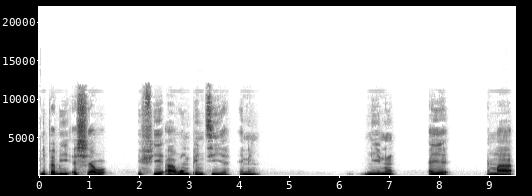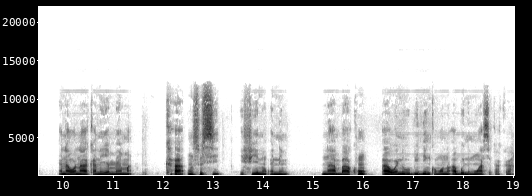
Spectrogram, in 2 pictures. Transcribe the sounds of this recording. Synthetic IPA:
nĩ˦pʰa˦bi˦ɛ̰˦ɕɪ˨a˦wɔ˨ | e˨fi˦e˦ʔa˨wɔ̃˦m̩˦pʰɛ̃˦ntʰi˦˨jɛ˦ | æ˨nĩ˦m | mĩ˨e˨nũ˦ | ɛ˦jɛ˨ | mãː˦ | ɛ˦nã˨wɔ˨nã˦a˨kʰa˨nʊ̃˦jɛ˦m̩˨mɛ̃˨˦mã̰˨ | kʰa˦˨n̩˦sʊ˦si˨ | e˨fi˦e˦nʊ̃˦ʔæ˨nĩ˦m | nã˨baː˨kʰʊ̃˦ | a˦wɔ˨nɪ̃˦wo˨bi˦dĩ˦ŋ̩˨kʰɔ˨mɔ̃˦nʊ̃˦ʔa̰˦bɔ˨nĩ˨mːũ˦a˨sɪ̰˨kʰa̰˨kʰɾa˦

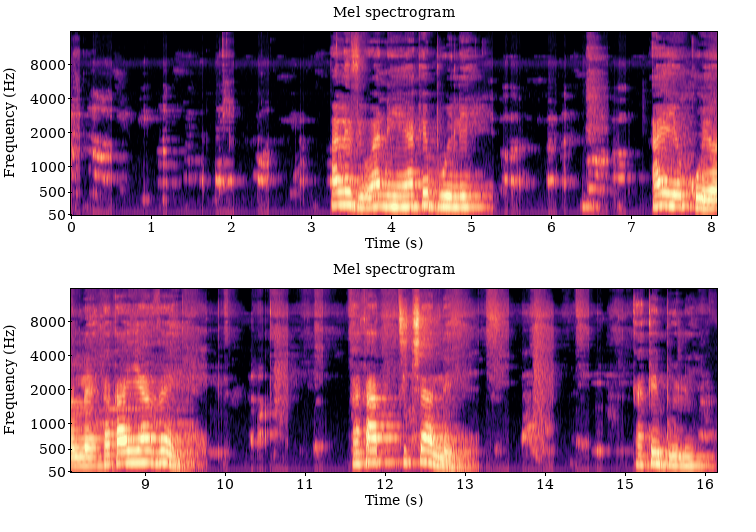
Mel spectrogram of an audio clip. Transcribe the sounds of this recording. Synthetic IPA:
wa˦le˦vi˨wo˨a˦nɛ˨ja˦ke˦bu˦e˨le˦ | a˦je˦je˦ko˨jɔ˨lɛ˨ka˦ka˦ji˦a˦vɛ˦˨ | ka˦ka˦t̪i˦t͡ʃa˦lɛ˨ | ka˨ke˦bu˨e˨le˦

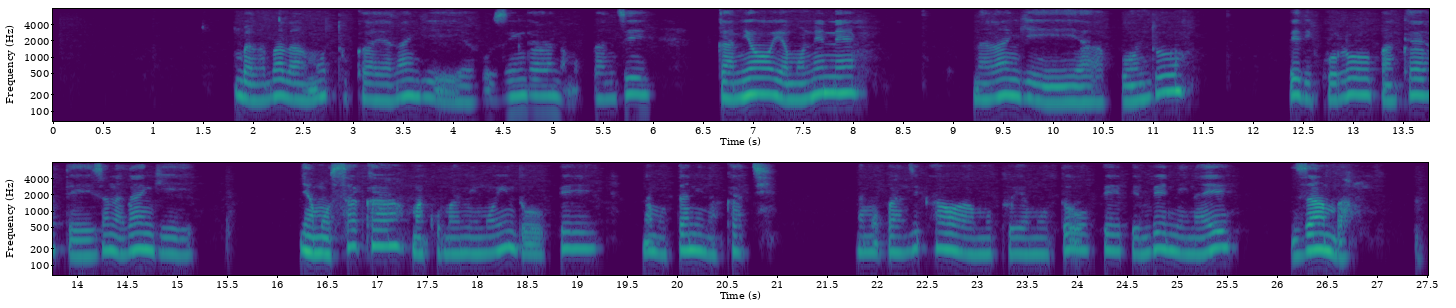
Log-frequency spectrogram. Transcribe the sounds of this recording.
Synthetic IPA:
ba˨la˨ba˦la˨mo˦tu˨ka˨ja˨la˦ŋɡḭ˨ja˨ko˨zi˦ŋɡa˦na˨mo˨pa˨nzi˦ | ka˨mjɔ˦ja˨mo˨nɛ˦nɛ˦ | na˨la˦ŋɡi˨ja˨po˨ndu˦ | pe˦li˨ko˨lo˦pa˨ŋka˦te˨e˨za˦na˨la˦ŋɡi˨ | ja˨mo˨sa˦ka˦ma˨ko˨ma˨mi˨mo˨ji˦ndo̰˨pe˦ | na˨mo˨ta˦ni˦na˨ka˦ti̥˨ | na˨mo˨pa˨nzi˦a˦wa˨mo˨tʰo˨ja˨mo˨to˦pe˦pɛ˨mbɛ˦ni˨na˨je˦ | za˦mba˨

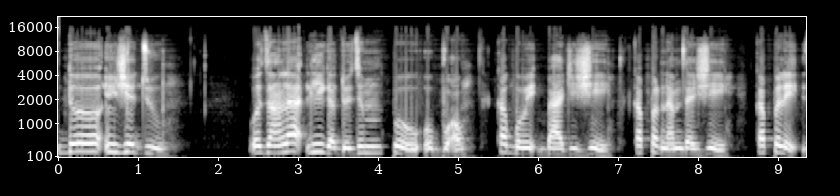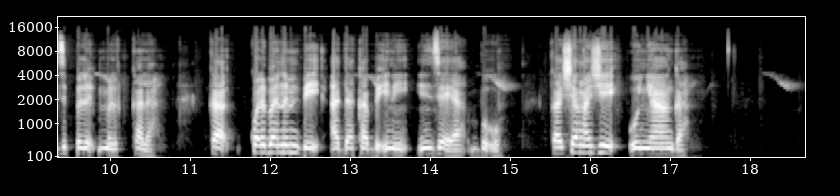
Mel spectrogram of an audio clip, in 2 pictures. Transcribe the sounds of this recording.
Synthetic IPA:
doː˦n̩˦ʒɛ˦duː˦˨ | o˨za˨ŋla˦liː˦ɡa˨do˨zɨ˦mpoː˦˨o˨bɔ̰˨ʔʊ˨ | ka˦ɡ͡bʊ˨bɨ˦baː˨d͡ʒi˨ʒe˦˨ | ka˦pɨ˦ɾna˨mda˦ʒɛ˦˨ | ka˨pɨ˦lɨ˨zɨ˦pɨ˦lɨ˦mɨ˨lɨ˨ka˦la˨ | ka˨ | kɔ˦lɨ˦ba˦nɨ˦m̩be˨a˨da˨ka˨bɪ̰˨ʔɪ˦nɨ˦n̩˦zɛ˦ja˨bo̰˦ʔʊ̰˨ | ka˨ʃɛ˦ŋa˦ʒɛ˦o˨ɲaː˦ŋ˦ɡa˨

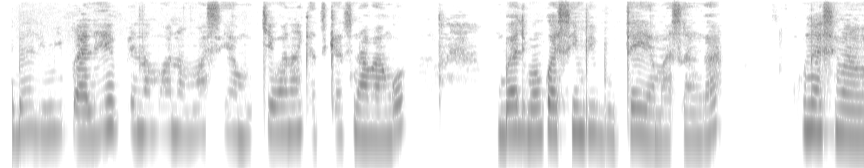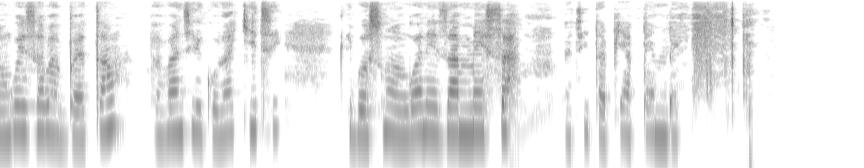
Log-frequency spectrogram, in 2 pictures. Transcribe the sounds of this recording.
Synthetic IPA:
mi˨ba˦li˨mi˦ba˨le˦pe˦na˨mwa˦na˨mwa˦si˦ja˨mo˨kɛ˦wa˦na˦ka˨ti̥˨ka˦ti˨na˨ba˨ŋɡo˦ | mo˨ba˦li˨mɔ˦kɔ˦a˨si˦mbi˦bu˨tɛ˦˨ja˨ma˨sa˨ŋɡa˦ | ku˦na˦˨si˦ma˨na˨ba˨ŋɡo˦e˨za˦ba˨ba˨tã˦ | b̥a˨va˦ndi˦li˨ko˨la˦ki˦tʰi˦ | li˨bo˨so˦na˨ŋɡwa˦ni˦e˨za˦mɛ˦sa˦ | b̥a˨ti˦ta˨pi˦a˨pɛ˦mbɛ˦

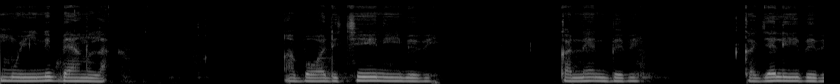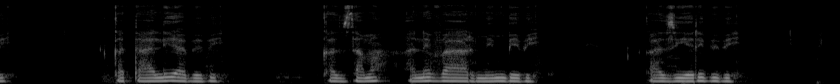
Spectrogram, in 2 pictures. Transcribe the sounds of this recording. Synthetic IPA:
mʊ˨ɲi˨nɪ˦bɛ˦ŋla˨ | a̰˨bɔ˨a˨dɪ˨t͡ʃeː˦niː˦be˦bi˦ | ka˨nɛ˦n˦be˨bi˦ | ka˨d͡ʒɛ˦liː˦be˦bi˦ | ka˨taː˨lɪ˦ja˨be˨bi˦ | ka˨za˨ma˦a˨nɪ˦vaː˦ɾɪ˨mɪ˦n˦be˦bi˦ | ka˨zɪ˨ɛ˨ɾɪ˦bi˨bi˦

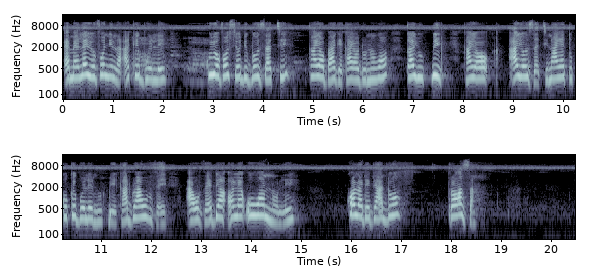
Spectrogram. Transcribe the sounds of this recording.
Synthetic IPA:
ɛ˨me˨le˦jo˨vo˦ɲĩ˦lɛ˨ʔa˨ke˦bu˨e˨le˦ | ku˦jo˨vɔ˦si˨wo˦di˨ɡ͡bo˦za˨t̪i˦ | kã˦jɔ˦ba˨˦ɡe˨kã˦jɔ˨ɖo˨nũ˦wɔ˦ | ɡ̥a˦ju˦k͡pi˦ | kã˦jɔ˦ | a̰˦jɔ˦zɛ˨t̪i˦nã˦jɛ˦t̪o˨ko˦ke˦bu˨e˨le˦nũ˨˦k͡pe˨e˨kã˨ɖo˦a˨wo˦vɛ˨˦ | a̰˨wo˨vɛ˨˦bi˦a˨ʔɔ˦lɛ˦ʔo˦wɔ˦nɔ̃˨le˦ | kɔ˦lɔ˦ɖe˨bi˦a˨ɖo˦ | t̪ɾɔ˦zã˨

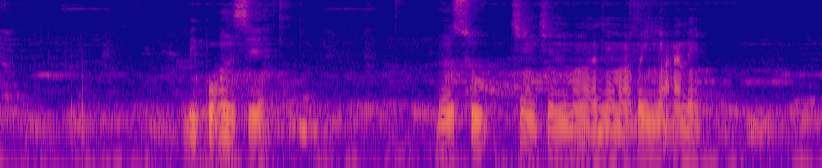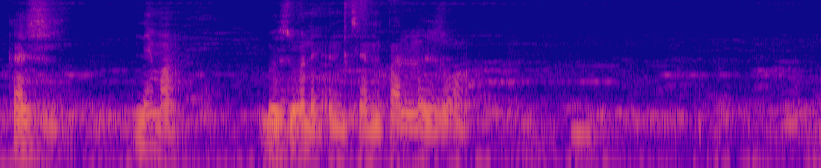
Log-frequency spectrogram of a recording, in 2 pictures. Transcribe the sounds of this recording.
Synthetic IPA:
bi˦pʊ˦ʔʊ˦n˨sɪ˨ | n̩˦sʊ˦t͡ʃi˦nt͡ʃɪ˨nma˦ŋa˨nɛ˨ma˨bɛ˦ɲa̰˦ʔa˦nɨ˨ | ka˦ʒi˨ | nɛ˨ma˨ | bɛ˦zʊ˦ʔʊ˦nɨ̰˨n̩˨t͡ʃɛ˨n˦pa˦llɨ˦zʊ˦˨ʔʊ˨

